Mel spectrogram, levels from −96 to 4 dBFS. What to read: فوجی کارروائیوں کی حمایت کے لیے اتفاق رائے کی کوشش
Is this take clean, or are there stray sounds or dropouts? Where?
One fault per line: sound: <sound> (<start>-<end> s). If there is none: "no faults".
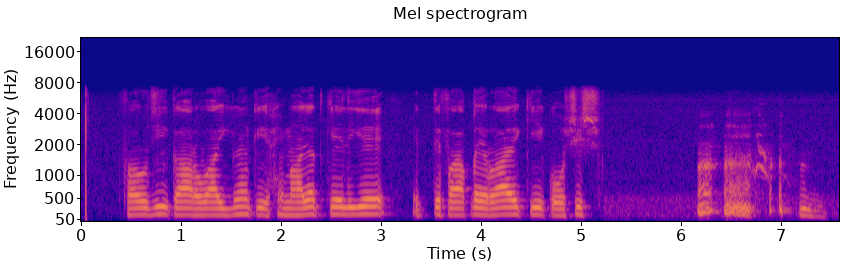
sound: throat clearing (6.2-7.5 s)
